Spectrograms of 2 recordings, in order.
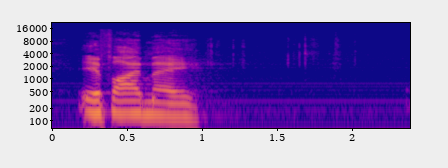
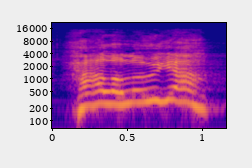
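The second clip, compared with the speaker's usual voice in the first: loud, high jubilant shout; crying out; 10 semitones higher, 7 dB louder than usual. Acted. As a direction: roar praise like a vast crowd. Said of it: "crying out".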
